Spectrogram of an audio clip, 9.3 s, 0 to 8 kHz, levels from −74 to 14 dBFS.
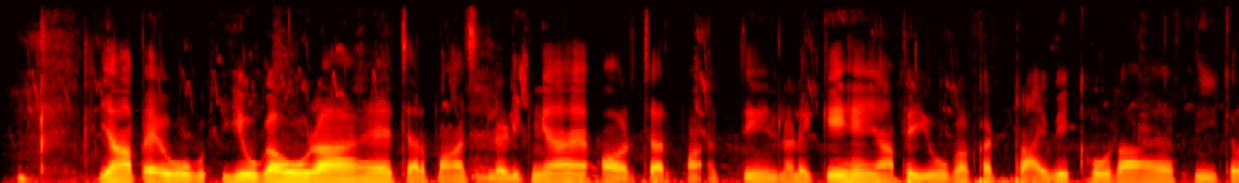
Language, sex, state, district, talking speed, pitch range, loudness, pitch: Hindi, female, Madhya Pradesh, Katni, 160 wpm, 150-170 Hz, -17 LUFS, 155 Hz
